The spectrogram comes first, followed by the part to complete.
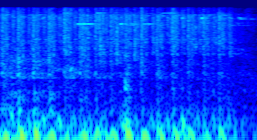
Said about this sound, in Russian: А, вот какой-то выстрел прошел, пробил. Надо прям в голову.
